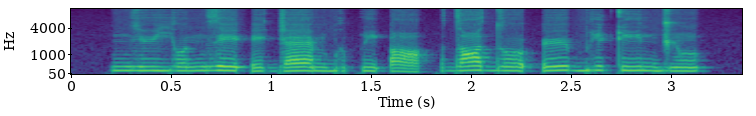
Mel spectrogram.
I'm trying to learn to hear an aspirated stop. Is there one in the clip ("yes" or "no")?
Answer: no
